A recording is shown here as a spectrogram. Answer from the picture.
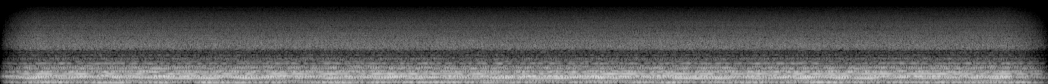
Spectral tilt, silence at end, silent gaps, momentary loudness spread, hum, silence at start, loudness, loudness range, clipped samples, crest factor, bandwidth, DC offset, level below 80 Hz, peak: -6 dB/octave; 0 s; none; 2 LU; none; 0 s; -16 LUFS; 1 LU; under 0.1%; 12 dB; 16 kHz; under 0.1%; -34 dBFS; -2 dBFS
